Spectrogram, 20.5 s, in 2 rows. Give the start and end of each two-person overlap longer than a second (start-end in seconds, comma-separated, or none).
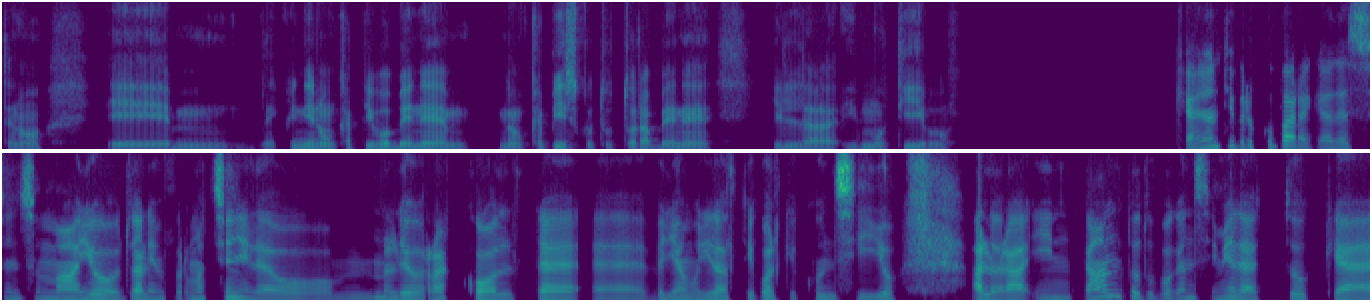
none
